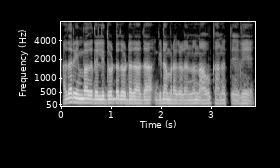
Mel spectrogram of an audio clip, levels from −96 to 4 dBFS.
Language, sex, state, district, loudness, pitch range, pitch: Kannada, male, Karnataka, Koppal, -17 LUFS, 110-125 Hz, 115 Hz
